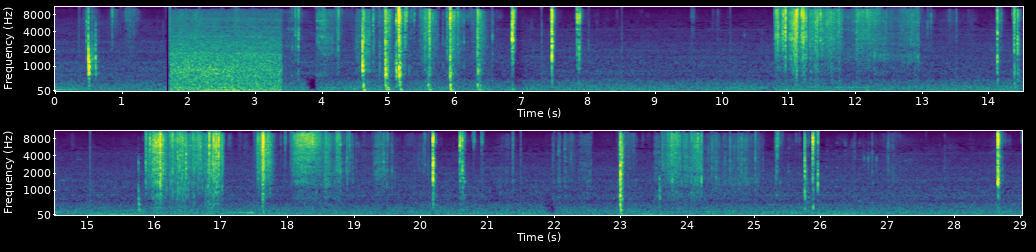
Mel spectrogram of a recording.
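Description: Close-up food-handling sounds: a plastic spoon scraping in a paper cup, and crackles and rustles as crusty bread is torn and paper wrapping is handled. A loud rustling stretch comes a couple of seconds in, then a run of sharp clicks, with single clicks now and then later on.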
